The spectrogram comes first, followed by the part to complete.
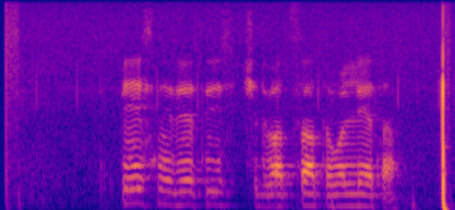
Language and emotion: Russian, neutral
